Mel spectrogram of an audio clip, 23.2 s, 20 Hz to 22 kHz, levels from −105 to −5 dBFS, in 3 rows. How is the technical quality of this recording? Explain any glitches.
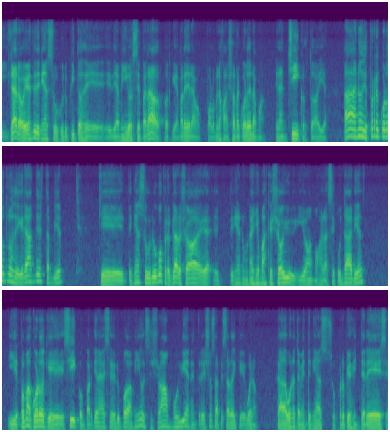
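No audible technical faults.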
